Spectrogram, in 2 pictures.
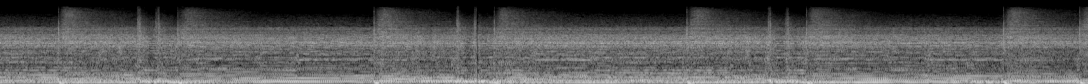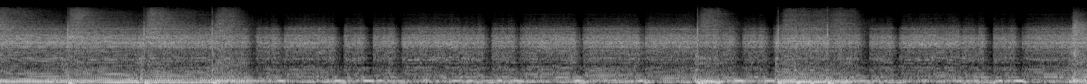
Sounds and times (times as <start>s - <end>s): Heavy metal: 0.0s - 21.7s.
